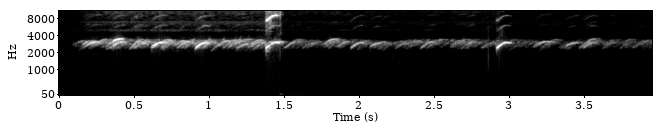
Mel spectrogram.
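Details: A dense chorus of male frogs calling for females in the mating season gives high, chirping calls that overlap into a steady shrill wash.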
